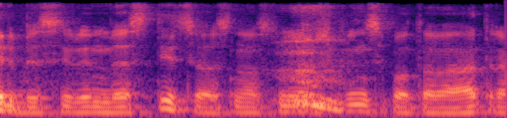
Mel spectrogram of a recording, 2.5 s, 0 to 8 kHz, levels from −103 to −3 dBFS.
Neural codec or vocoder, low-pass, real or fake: none; 7.2 kHz; real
